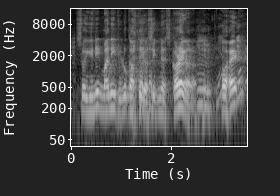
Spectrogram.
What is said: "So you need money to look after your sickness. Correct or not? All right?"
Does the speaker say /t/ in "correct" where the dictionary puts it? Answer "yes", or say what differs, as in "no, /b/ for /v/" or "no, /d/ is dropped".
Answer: no, /t/ is dropped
